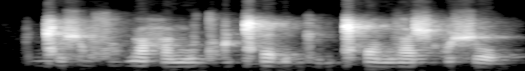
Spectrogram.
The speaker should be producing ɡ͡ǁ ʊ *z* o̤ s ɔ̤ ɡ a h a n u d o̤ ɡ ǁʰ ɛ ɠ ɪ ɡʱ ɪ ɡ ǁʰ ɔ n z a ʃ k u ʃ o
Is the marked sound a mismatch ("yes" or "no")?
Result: yes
